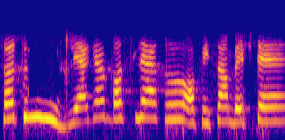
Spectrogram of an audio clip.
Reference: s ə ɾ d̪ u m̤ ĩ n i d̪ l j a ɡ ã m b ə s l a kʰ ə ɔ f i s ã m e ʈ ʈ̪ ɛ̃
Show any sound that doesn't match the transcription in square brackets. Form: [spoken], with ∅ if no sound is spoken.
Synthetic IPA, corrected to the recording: s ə ɾ [t̪] u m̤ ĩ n i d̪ l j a ɡ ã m b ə s l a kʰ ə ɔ f i s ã [b] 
